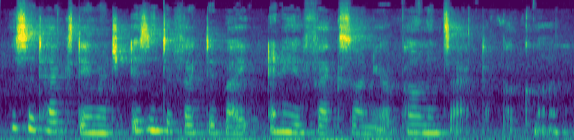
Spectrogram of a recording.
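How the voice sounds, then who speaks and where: A woman hosting a card-opening ASMR channel speaks softly, gently and unhurriedly in a medium pitch, offering casual commentary. The binaural recording has a roomy echo and clearly audible background noise.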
